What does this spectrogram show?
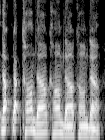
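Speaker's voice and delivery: soft, settling "calm down"; calming coach. Pretend. Coach settling the excited player, soft and fading.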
